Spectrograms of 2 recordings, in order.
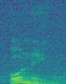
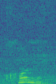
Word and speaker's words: Honey: Es importante que sepas que los pobladores pronuncian Honey y no Honey, como la palabra en inglés.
